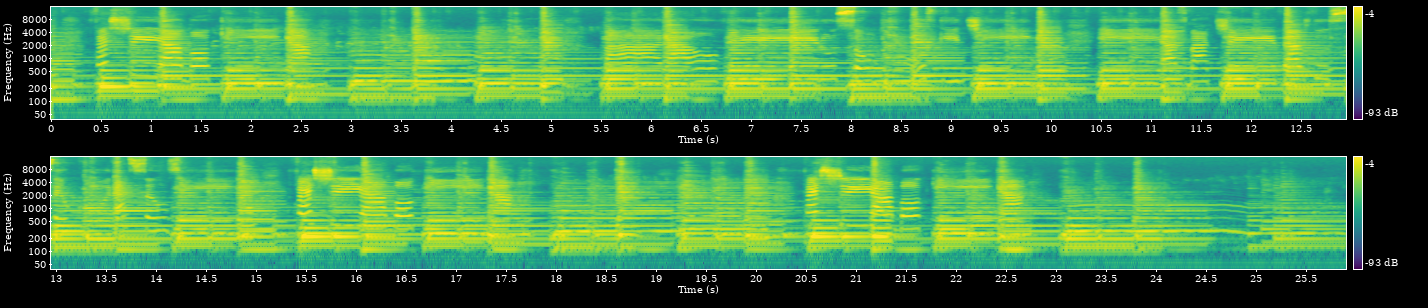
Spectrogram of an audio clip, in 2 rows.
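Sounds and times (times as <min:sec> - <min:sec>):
person singing faintly: 0:00.0 - 0:25.2
acoustic guitar strumming: 0:00.0 - 0:25.9.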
